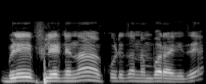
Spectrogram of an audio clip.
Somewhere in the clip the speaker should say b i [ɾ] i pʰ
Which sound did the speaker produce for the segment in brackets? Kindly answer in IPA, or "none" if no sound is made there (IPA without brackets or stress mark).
ɭ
